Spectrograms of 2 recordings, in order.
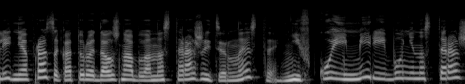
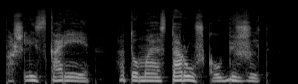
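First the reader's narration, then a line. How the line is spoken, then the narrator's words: Whisper. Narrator (Russian): зашептал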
